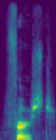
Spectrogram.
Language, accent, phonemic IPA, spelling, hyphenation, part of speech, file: English, US, /fɚst/, first, first, adjective / adverb / noun / verb, En-us-first.ogg
- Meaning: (adjective) 1. Preceding all others of a series or kind; the ordinal of one; earliest 2. Most eminent or exalted; most excellent; chief; highest 3. Of or belonging to a first family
